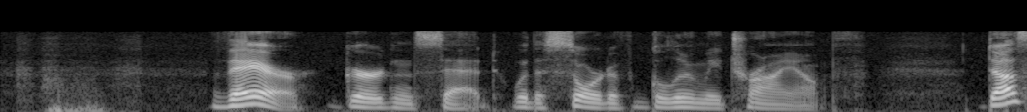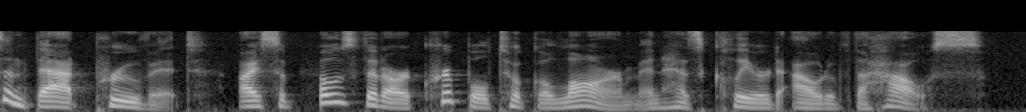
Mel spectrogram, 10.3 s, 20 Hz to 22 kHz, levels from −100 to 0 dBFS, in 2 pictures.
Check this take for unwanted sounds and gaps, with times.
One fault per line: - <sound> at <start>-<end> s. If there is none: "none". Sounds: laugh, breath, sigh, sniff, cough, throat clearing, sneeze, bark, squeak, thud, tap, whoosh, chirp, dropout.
- breath at 0.1-0.7 s
- dropout at 6.6-6.7 s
